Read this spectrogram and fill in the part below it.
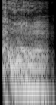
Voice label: Pain, Robot Large; Warframe; Eximus Corpus Robotic Large; Battle Barks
